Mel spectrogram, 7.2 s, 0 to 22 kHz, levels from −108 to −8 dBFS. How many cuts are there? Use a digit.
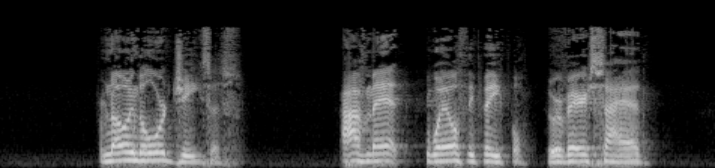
2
